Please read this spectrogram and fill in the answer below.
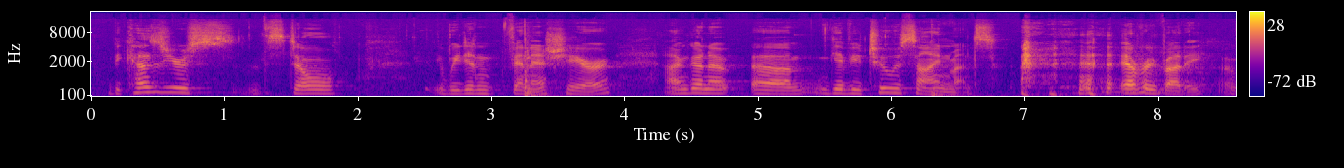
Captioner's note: laughs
